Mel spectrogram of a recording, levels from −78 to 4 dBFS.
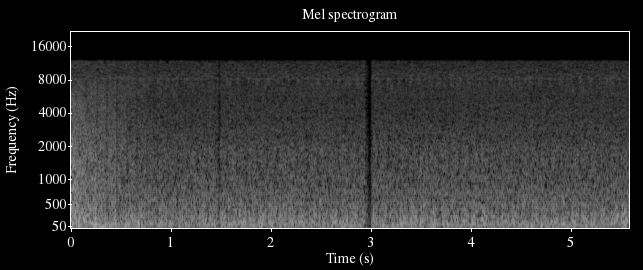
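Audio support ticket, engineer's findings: Short concealed packet loss, 1.46–1.50 s: brief smear in the speech. Receiver-side concealment extended the preceding sound for about 15 ms over a 20 ms hole.

Burst of packet loss, 2.93–3.01 s: held sound that fades, then the speech jumps ahead. About 60 ms never arrived in time, and the jitter buffer and decoder synthesised about 57 ms, decaying.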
